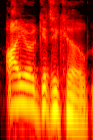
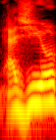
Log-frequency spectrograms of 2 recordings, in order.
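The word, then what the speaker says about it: Agiorgitiko: The grape is Ayurgetico, or Ayurgetico, if you were to pronounce it as you'd read it in English, but you don't pronounce the G-I, apparently.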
